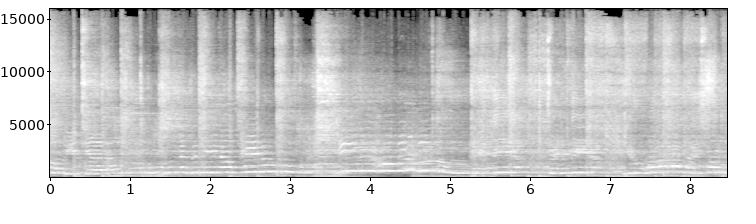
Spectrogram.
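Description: A live pop song: two female vocalists singing together into microphones, backed by a band with bass guitar, drums and hand percussion. It is loud and continuous, with held and gliding sung notes over a steady beat.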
